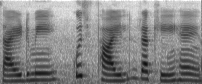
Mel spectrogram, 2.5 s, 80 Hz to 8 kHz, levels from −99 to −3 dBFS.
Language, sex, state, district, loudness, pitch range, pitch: Hindi, male, Bihar, Kaimur, -18 LUFS, 205-250 Hz, 225 Hz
